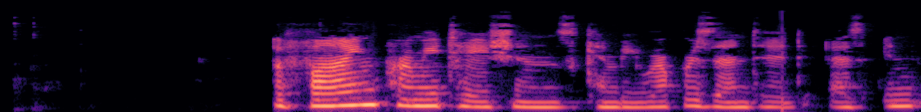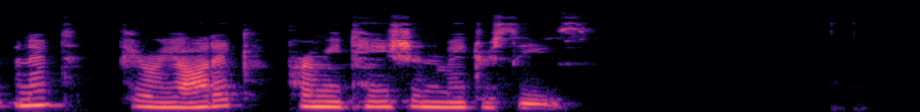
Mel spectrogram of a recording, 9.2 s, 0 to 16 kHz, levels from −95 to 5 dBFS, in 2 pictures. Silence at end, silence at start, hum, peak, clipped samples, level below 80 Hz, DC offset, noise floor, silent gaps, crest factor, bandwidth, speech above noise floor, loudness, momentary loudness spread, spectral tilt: 1.7 s; 1.35 s; none; 0 dBFS; under 0.1%; -68 dBFS; under 0.1%; under -90 dBFS; none; 22 dB; 7.6 kHz; over 70 dB; -21 LUFS; 18 LU; -6 dB/octave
